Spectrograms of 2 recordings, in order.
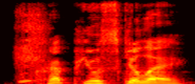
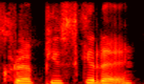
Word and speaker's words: Crepuscule: Crepuscule. Yes. Crepuscule.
